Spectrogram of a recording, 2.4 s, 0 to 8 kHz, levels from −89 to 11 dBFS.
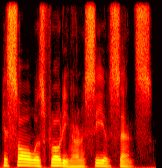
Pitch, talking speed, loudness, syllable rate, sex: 120 Hz, 220 wpm, -18 LUFS, 4.9 syllables/s, male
